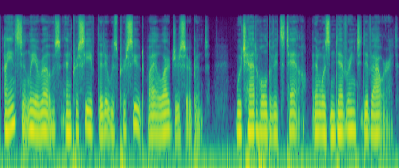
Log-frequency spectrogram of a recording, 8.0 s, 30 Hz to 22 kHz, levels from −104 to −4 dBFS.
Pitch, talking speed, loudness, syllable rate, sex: 130 Hz, 190 wpm, -18 LUFS, 5.4 syllables/s, male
